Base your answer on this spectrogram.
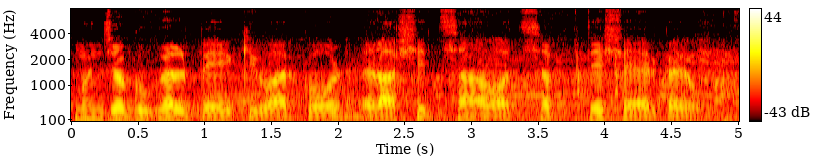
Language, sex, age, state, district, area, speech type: Sindhi, male, 18-30, Gujarat, Surat, urban, read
